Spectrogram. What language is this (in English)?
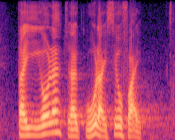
Cantonese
